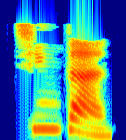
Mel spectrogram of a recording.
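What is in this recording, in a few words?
"清淡", Mandarin Chinese; chinese flashcards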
